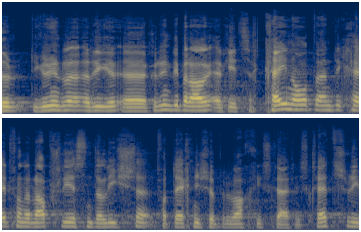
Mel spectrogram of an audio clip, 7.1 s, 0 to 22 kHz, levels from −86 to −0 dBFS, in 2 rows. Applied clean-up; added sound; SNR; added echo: none; none; none; none.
